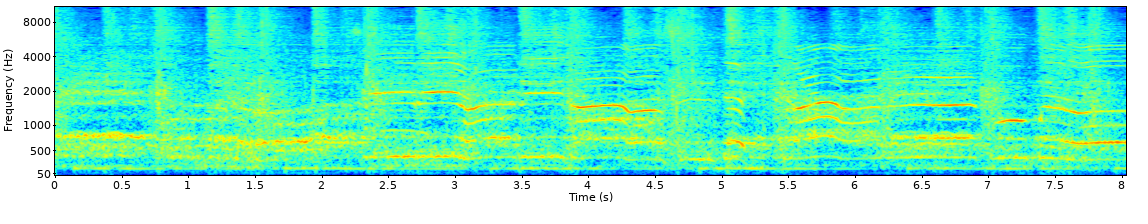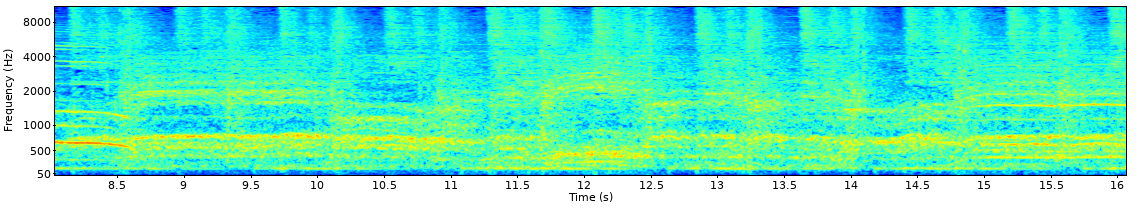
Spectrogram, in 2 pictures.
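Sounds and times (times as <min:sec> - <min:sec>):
congregation singing a hymn: 0:00.0 - 0:16.0
rhythmic beat: 0:00.0 - 0:16.0.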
